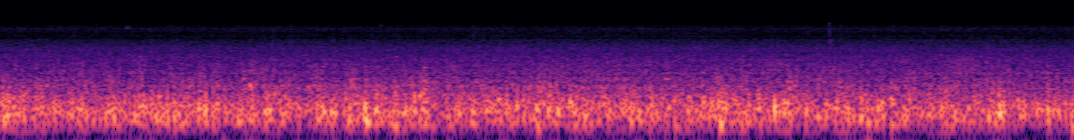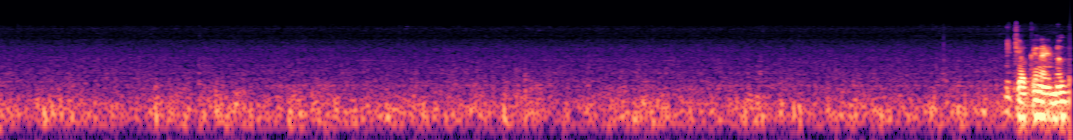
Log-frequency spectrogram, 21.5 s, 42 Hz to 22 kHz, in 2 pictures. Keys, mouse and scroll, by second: 0.5 shift+click, 8.2 click, 9.6 click, 11.5 click, 12.0 click, 16.0 click, 17.3 middle click, 17.7 scroll, 21.2 shift+click, 21.2 scroll.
